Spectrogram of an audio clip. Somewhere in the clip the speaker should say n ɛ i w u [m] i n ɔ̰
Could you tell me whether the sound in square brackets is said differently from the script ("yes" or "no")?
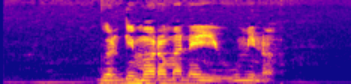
no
